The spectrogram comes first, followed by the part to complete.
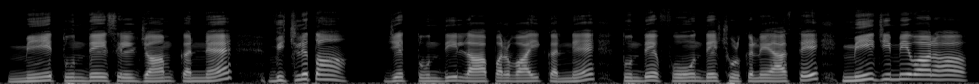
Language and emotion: Dogri, surprised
